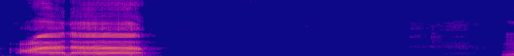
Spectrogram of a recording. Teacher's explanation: আলা, খার যাবার এক আলিফ টেনে পড়বেন। আইনটিকে মোটা করে গলা চিপে পড়বেন। আইন যাবার আ, লাম খার যাবার লাম, আলা।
